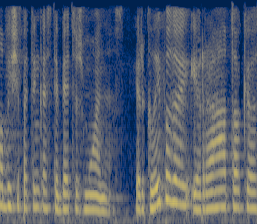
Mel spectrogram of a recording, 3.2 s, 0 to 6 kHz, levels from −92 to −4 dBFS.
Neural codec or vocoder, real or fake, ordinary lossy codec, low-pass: none; real; AAC, 32 kbps; 5.4 kHz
